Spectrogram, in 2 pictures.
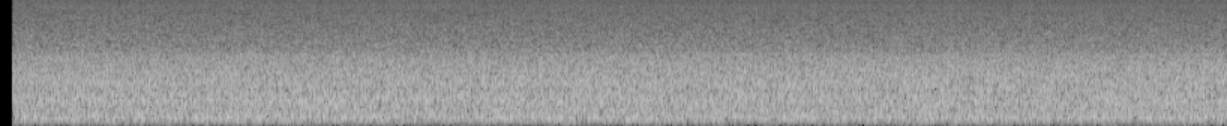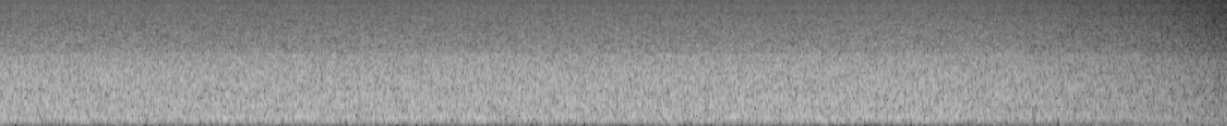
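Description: Shallow creek water running over a rocky streambed, a steady rush that fades out near the end.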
